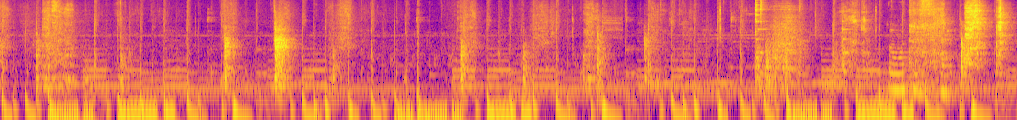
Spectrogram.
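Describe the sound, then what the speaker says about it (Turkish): Rapid, steady knife chopping of peeled tomatoes on a cutting board, a dense clatter of blade strikes with a constant tonal hum behind it. "kabuğunu soyduğumuz domatesleri yine normalden biraz iri doğruyoruz"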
